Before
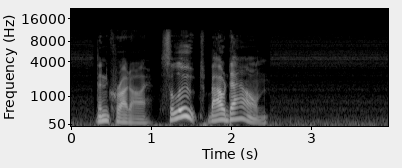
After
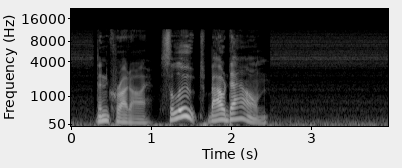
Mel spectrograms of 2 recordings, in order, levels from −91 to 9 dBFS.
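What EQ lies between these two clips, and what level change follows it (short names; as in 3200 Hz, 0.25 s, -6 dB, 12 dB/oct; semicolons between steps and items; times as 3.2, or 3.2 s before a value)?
dynamic EQ 3500 Hz, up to -6 dB, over -51 dBFS, Q 1.6; low shelf 63 Hz +8 dB; high shelf 4800 Hz +11.5 dB; 0.0 dB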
